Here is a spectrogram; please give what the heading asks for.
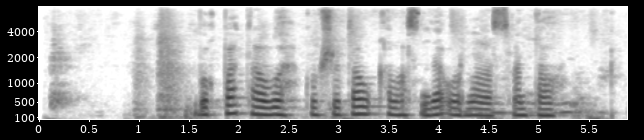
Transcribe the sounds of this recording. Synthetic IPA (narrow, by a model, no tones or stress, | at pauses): bʊq̚pɑt̪ʰɑwəkʲʰɵkʃɪt̪ʰɑwqʰɑlˠɑsənd̪ɑwʔoɾnɑlˠɑsqɑnt̪ʰɑw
